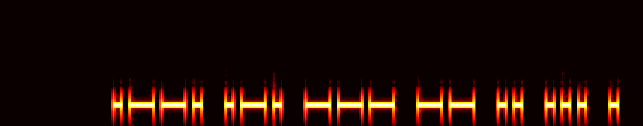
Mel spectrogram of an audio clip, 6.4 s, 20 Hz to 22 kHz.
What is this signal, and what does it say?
Morse code, heard as a keyed tone, about 15 wpm, 700 Hz. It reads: PROMISE
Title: Seven Letter Words - 15wpm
